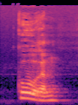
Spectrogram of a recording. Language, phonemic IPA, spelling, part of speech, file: Dutch, /ˈku.rə(n)/, koeren, verb / noun, Nl-koeren.ogg
- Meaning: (verb) to coo (pigeons, doves and etc); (noun) plural of koer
